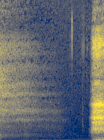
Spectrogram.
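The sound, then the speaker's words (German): A person breathing in through the nose and out through the mouth: a long, soft breath fades away, then a sudden loud breath comes at the end, with no talking. “Atme hier einmal durch die Nase ein, durch den Mund aus. Nochmal, atme nochmal.”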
